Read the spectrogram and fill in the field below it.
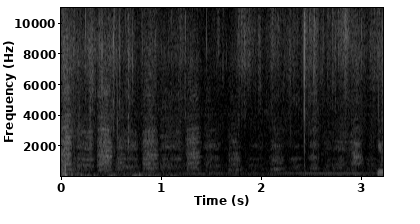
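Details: Golden Retriever walking through still, windless woods, its steam-engine-like breathing heard as rhythmic breathy puffs alongside footsteps on the forest floor, with a person's voice briefly at the end.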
